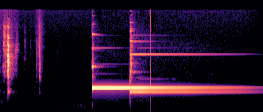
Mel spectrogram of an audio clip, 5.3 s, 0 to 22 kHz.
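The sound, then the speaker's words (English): An electric two-tone doorbell chime rings once: a higher ding followed by a lower dong, both tones ringing out and slowly fading. A few faint clicks come just before. “The demise of the door chime was in the 1950s”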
